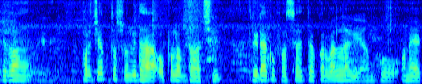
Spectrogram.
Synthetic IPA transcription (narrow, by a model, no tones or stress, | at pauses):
ebɔŋ | pɔɾɔt͡ʃjɔp̚t̪ɔsubid̪ʱaṵpɔlɔbd̪ʱɔːt͡ʃʰi | kɾiɽakupʰɔsaɦit̪ɔkɔɾballaɡiamkuɔ̰nek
